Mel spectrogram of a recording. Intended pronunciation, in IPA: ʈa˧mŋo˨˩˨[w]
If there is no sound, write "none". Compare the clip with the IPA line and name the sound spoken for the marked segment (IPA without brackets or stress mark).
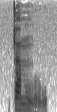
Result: w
